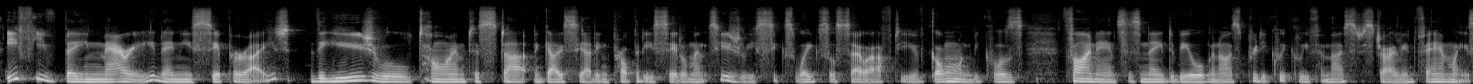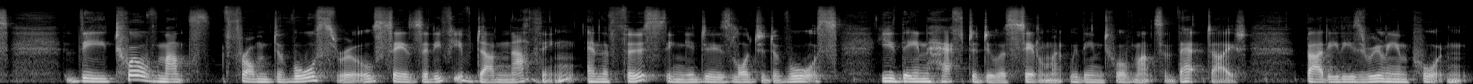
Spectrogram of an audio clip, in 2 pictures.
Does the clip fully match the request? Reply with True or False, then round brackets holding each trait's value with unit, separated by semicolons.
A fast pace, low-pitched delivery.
False (155 wpm; 120 Hz)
